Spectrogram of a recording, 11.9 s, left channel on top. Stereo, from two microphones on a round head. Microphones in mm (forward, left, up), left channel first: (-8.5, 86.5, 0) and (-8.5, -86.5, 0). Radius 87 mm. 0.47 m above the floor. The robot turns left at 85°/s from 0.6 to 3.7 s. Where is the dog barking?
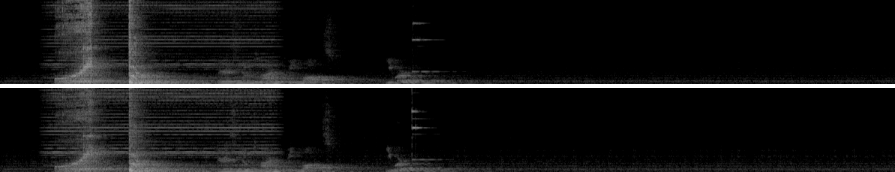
No dog barking in this recording.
